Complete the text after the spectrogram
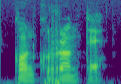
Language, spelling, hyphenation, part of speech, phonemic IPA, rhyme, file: Esperanto, konkuronte, kon‧ku‧ron‧te, adverb, /kon.kuˈron.te/, -onte, Eo-konkuronte.ogg
- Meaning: future adverbial active participle of konkuri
